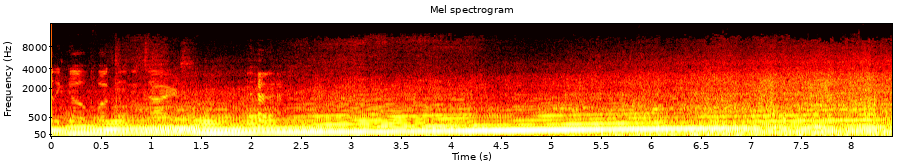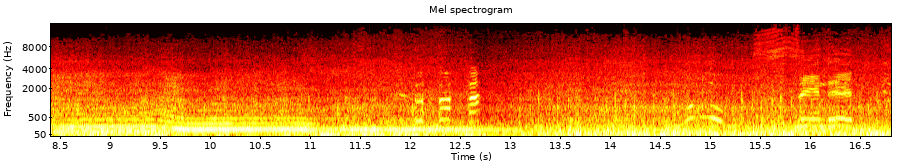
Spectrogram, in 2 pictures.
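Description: A straight-piped Ford Mustang fitted with a cold air intake accelerates hard, its loud, raw exhaust climbing steadily in pitch through long pulls and shifts, close and dominating throughout.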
